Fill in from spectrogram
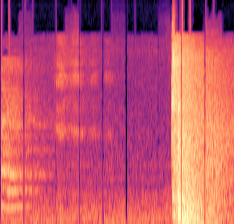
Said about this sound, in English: You don't have to close the door so heavy, okay?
